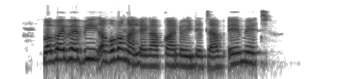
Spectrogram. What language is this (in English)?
Kalenjin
